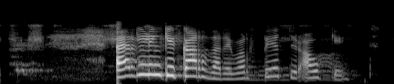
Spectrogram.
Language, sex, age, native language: Icelandic, female, 10, Icelandic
